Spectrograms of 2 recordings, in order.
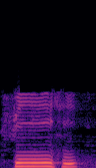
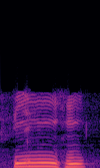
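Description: No difference in how they are said.

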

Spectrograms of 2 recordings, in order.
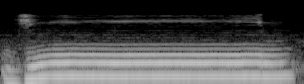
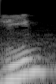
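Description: First: The vowel sound is stretched and prolonged. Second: The vowel sound is kept short. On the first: The speaker calls it right. "we will say jeem" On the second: The speaker calls it wrong. "Instead of saying jeem"

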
